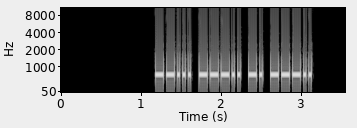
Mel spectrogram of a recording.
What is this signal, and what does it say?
Morse code, heard as a keyed tone, about 34 wpm, 700 Hz. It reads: 78N8
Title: Common Cut Numbers - 4-Digit 35wpm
